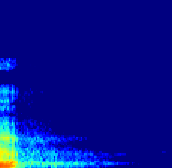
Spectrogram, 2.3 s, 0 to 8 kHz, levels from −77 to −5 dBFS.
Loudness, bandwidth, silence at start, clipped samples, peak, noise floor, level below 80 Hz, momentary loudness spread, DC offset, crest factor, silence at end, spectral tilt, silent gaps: -26 LUFS; 5.4 kHz; 0 s; under 0.1%; -8 dBFS; -69 dBFS; -64 dBFS; 26 LU; under 0.1%; 22 dB; 1.55 s; -12 dB/octave; none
